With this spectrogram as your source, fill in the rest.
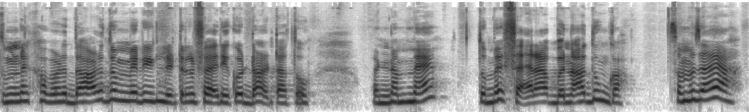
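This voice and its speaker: A cheeky young man teases and jokes in a light, playful way, as a woman narrator puts him on. The pitch is high and the sound is dry and close. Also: normal speed, darkish tone, dry recording, lightly acted. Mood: teasing. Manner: teasing, playful.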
